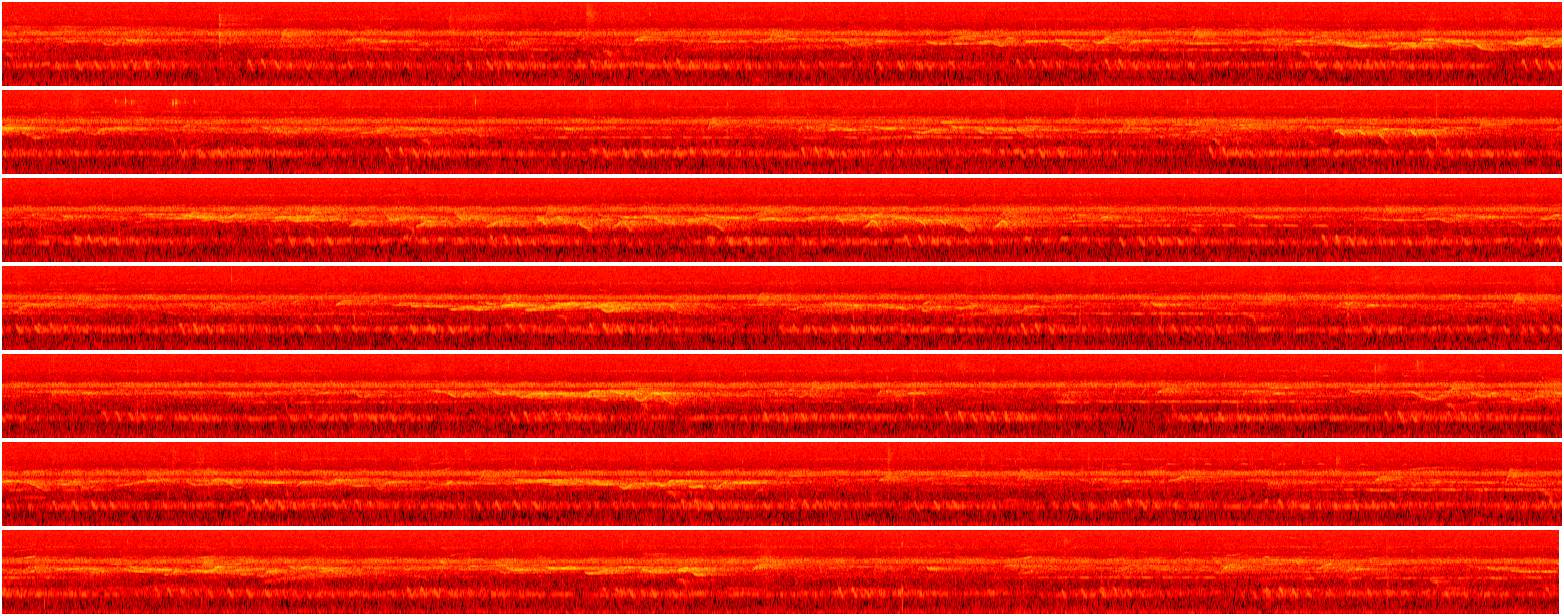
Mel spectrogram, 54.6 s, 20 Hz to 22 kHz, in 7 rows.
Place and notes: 桃米里, Puli Township, Nantou County - Early morning
Bird sounds, Traffic Sound
Zoom H2n MS+XY
Puli Township, 水上巷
